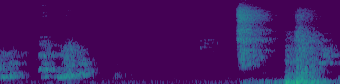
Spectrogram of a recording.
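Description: Near silence: room tone in an empty room, with a few faint indistinct sounds in the first second and a short, louder noise about three seconds in.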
